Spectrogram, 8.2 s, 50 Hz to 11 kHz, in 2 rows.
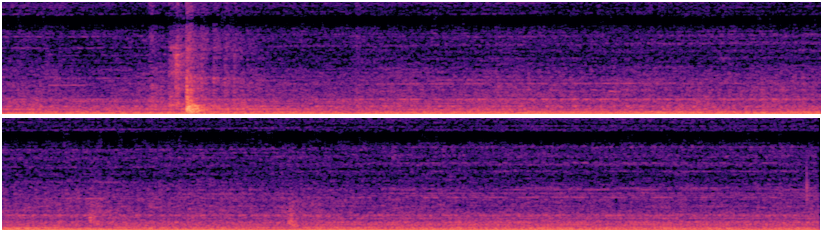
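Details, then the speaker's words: Bosch WFP3300 washing machine with new drum bearings and door seal, on 1600 rpm spin with citric acid test wash: even low hum, no rumble or grinding, not super silent but quiet; tumble dryer clacking in background; normal spin. "it's not super silent as it goes through as it goes through the spin and increases the ribs but it's pretty good it's not ringing in my ears like the other machines"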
